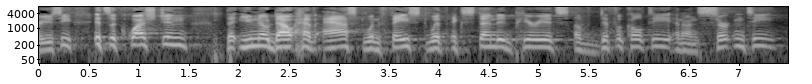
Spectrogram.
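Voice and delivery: normal talking voice

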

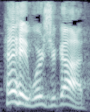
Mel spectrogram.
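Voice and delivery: loud taunting call; jeering. Retold or imitated. Elijah to the prophets of Baal, jeering. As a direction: jeer at a rival crowd. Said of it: "Elijah starts jeering them".

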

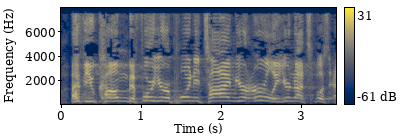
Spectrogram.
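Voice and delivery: loud, high, startled demon cry; alarmed demon. Retold or imitated. Demon crying out to Jesus in loud alarm. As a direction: shout it out like a panicked demon. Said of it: "a demon popped out at him one time and was like".

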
